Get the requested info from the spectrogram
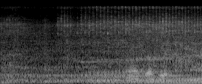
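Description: Steady low mechanical hum with a faint hiss, from machinery running in a car's engine bay during a cooling-system flush.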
